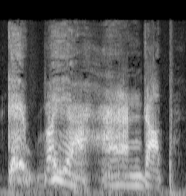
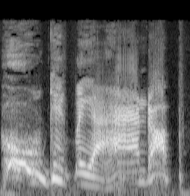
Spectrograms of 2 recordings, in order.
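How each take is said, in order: First: Rough pirate calling out for help; pirate's cry. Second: Rough roaring demand, drawn out from the first word; pirate's roar. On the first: Silver demands help getting up, rough pirate cry. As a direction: call out crossly as an old sea dog. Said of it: "he cried". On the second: Silver unaided on the ground, roaring for a hand. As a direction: roar it as an enraged old pirate. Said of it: "he roared". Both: Acted.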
